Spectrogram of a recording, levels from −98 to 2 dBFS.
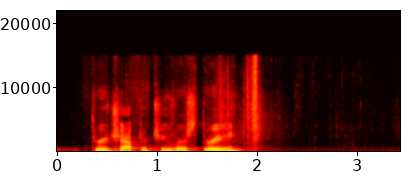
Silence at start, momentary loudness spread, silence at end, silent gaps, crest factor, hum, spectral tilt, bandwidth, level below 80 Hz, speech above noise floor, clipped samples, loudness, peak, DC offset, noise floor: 0.35 s; 10 LU; 1.4 s; none; 20 dB; none; -5 dB/octave; 15 kHz; -76 dBFS; 46 dB; under 0.1%; -33 LUFS; -14 dBFS; under 0.1%; -78 dBFS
